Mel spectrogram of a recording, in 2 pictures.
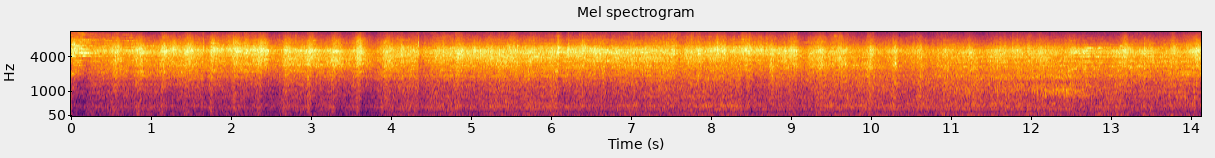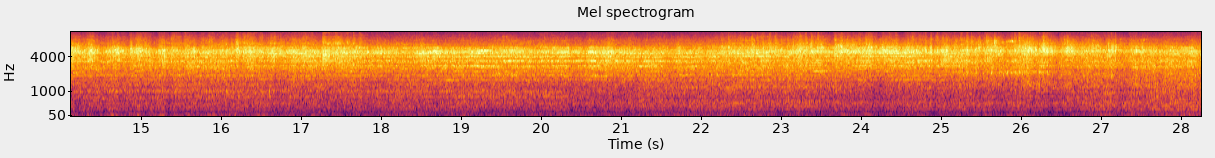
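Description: Loaded freight cars, covered hoppers and tank cars, rolling past close by: a steady loud rumble and rattle of steel wheels on the rails. Wheel clicks over the rail joints are heard in the first few seconds.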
